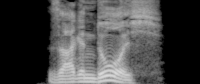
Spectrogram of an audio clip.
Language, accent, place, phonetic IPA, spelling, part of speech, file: German, Germany, Berlin, [ˌzaːɡn̩ ˈdʊʁç], sagen durch, verb, De-sagen durch.ogg
- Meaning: inflection of durchsagen: 1. first/third-person plural present 2. first/third-person plural subjunctive I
